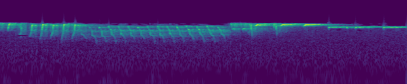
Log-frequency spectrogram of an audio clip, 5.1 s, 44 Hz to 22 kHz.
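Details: Timbrado canary, Greece, 2009, rattling off a fast even train of sharp clicks and trilled pulses, then drawing out a smooth high whistle.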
